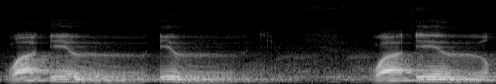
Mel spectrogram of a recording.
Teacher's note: zal sukun ujung lidah menyentuh ujung gigi seri atas nggih. Kemudian sifatnya rokhah, tidak mantul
